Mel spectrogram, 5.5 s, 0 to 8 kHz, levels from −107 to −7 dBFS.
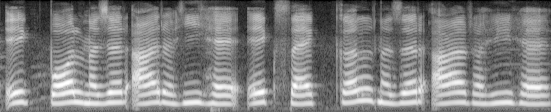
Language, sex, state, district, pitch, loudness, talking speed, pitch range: Hindi, female, Jharkhand, Palamu, 255 Hz, -16 LUFS, 130 wpm, 240-270 Hz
